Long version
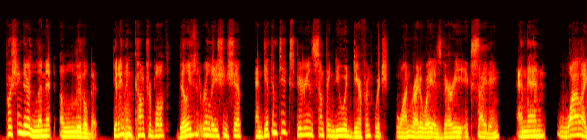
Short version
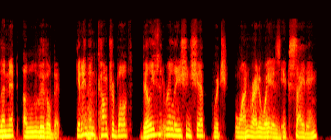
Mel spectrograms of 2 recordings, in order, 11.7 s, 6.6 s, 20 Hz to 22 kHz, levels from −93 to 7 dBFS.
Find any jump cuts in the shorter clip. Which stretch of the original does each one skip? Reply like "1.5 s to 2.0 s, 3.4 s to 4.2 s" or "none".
5.0 s to 7.5 s, 8.8 s to 9.3 s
